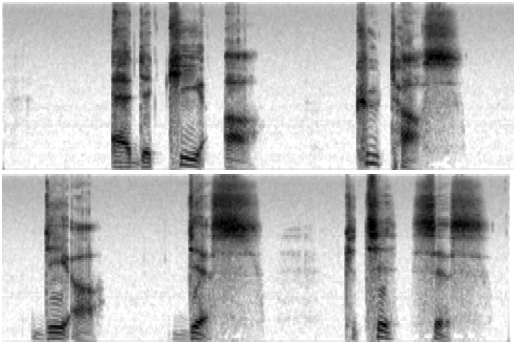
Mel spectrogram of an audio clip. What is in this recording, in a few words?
drill, ntgreek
